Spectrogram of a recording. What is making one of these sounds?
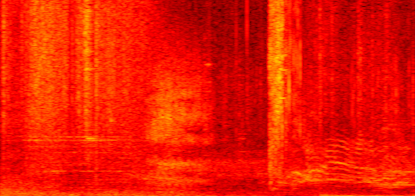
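Blades strike and clash in a close fight.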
